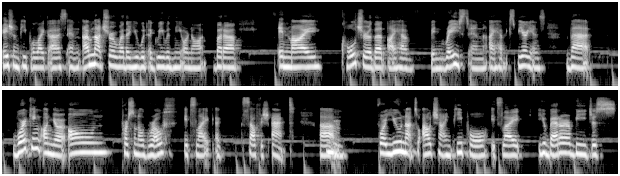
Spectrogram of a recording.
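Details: Adult woman speaking; typical speech.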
